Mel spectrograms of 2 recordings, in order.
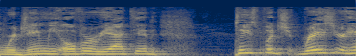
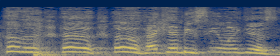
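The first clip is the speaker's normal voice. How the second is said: higher, hammed-up panicky wail; mock panic; 6 semitones higher than usual. Boyfriend mocking girlfriend's oversensitive panic, higher and hammed-up. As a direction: ham up her overdramatic fluster. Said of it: "she was sensitive Nancy".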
